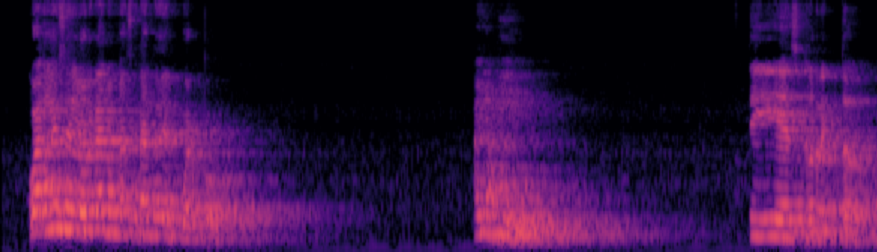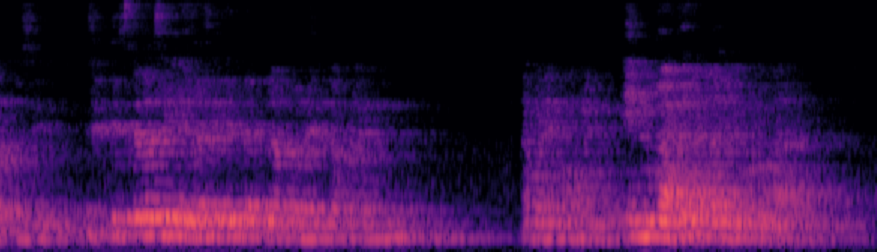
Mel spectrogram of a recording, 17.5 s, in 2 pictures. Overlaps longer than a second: none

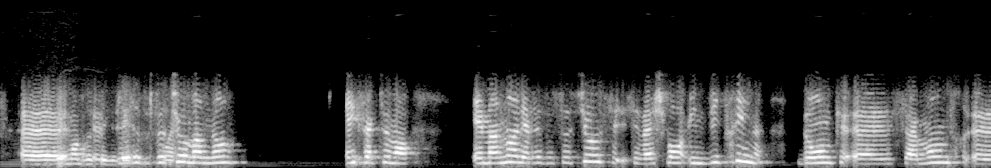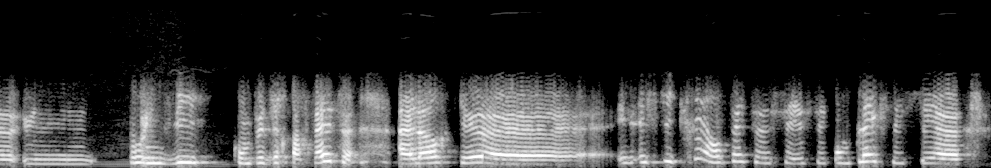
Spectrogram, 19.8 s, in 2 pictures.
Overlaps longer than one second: present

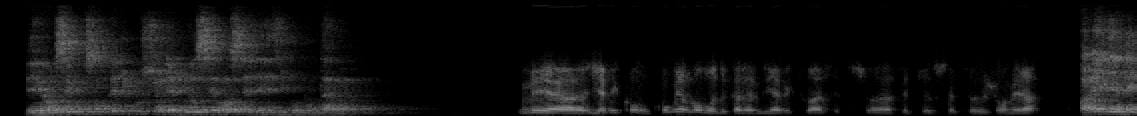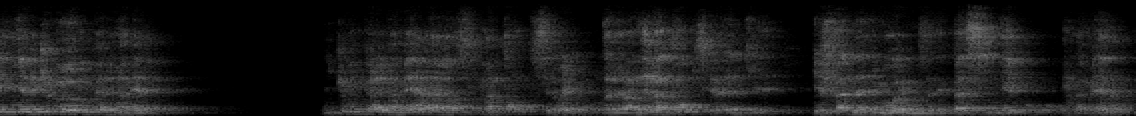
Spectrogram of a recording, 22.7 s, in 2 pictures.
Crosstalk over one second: none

